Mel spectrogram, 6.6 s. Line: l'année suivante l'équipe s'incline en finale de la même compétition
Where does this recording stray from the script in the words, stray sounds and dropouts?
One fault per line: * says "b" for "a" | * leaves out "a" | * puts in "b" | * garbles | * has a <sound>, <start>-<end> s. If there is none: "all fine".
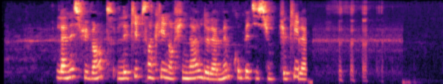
* garbles
* has a laugh, 4.9-5.9 s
